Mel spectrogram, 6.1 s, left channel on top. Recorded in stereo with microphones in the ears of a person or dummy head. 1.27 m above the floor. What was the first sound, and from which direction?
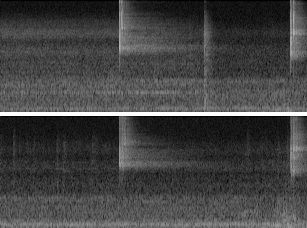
Dripping, 60° left (ahead or behind).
